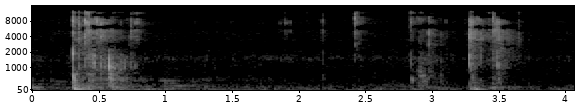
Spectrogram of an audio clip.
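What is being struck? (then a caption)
Cream bar soap. A small knife cuts slices and grooves into a solid cream bar of soap held in the hand. Sharp, crisp clicks and scrapes come in uneven bursts over a low, quiet background, with the strongest cuts near the start and toward the end.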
